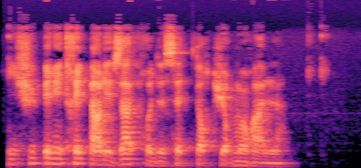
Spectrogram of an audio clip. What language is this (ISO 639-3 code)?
fra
